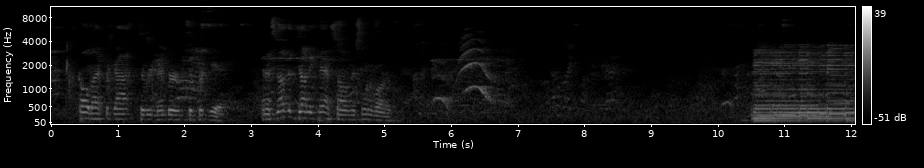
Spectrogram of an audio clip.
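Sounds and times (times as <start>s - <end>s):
high whoop from a voice: 5.8s - 6.7s.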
